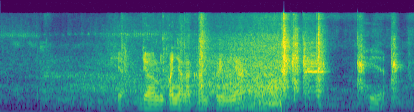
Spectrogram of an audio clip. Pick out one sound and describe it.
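A printer whirs as it feeds and prints a page.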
